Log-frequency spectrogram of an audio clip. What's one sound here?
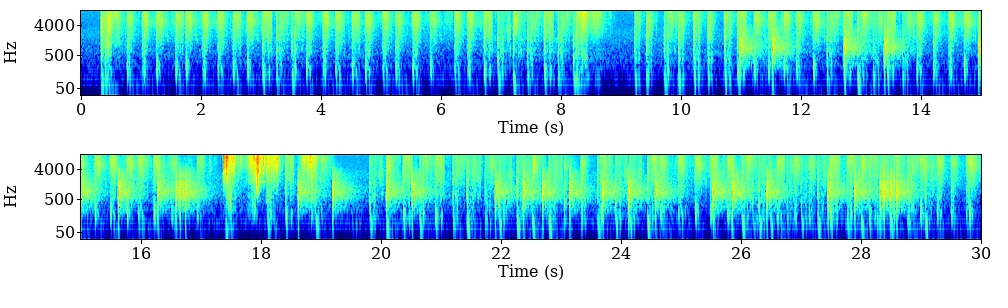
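Running footsteps thud quickly and steadily on dirt and grass.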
